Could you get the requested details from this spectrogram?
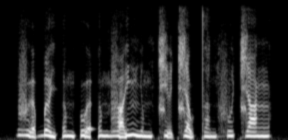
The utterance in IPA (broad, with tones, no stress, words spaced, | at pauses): vɨ̰˧˨ə̯ ɓə˧˩jʔə̤˨˩mʔṵ˧˨ə̯ʔə̤˨˩m va̰˧˥jɲə̤˨˩m t͡ɕɨ̰˧˨ə̯t͡ɕa̰˧˨w t̪a̤˨˩nfu˨˦t͡ɕa˧ŋ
